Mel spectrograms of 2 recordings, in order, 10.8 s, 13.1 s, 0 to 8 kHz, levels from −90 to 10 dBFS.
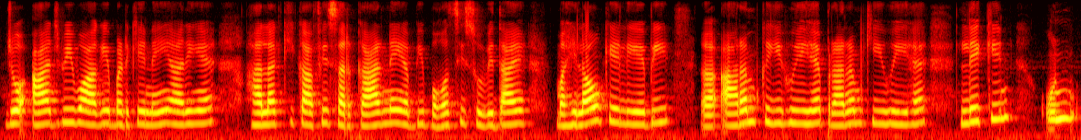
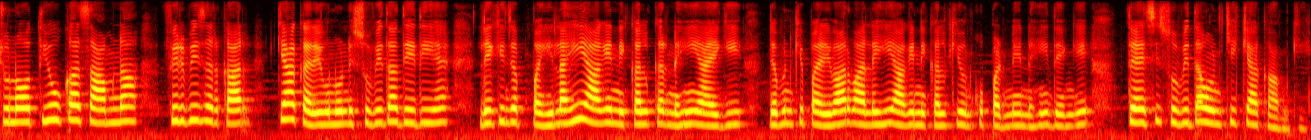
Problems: background sounds at intervals, echo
